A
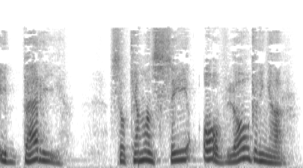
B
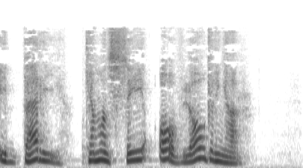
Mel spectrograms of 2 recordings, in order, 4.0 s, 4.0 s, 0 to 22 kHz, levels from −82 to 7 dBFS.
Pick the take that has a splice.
B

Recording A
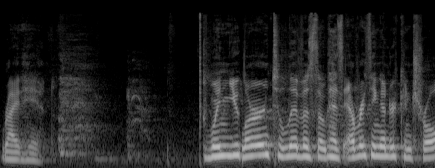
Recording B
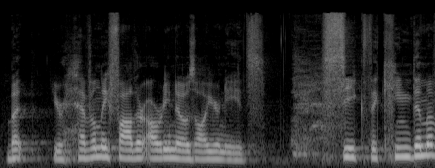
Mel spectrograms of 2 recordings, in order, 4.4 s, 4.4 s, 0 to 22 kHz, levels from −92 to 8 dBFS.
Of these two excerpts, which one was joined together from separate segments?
A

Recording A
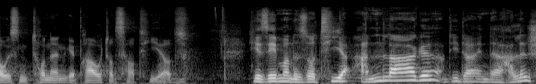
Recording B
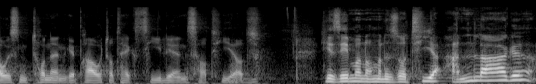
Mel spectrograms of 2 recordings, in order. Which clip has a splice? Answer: A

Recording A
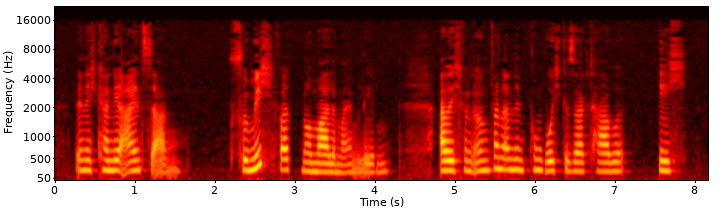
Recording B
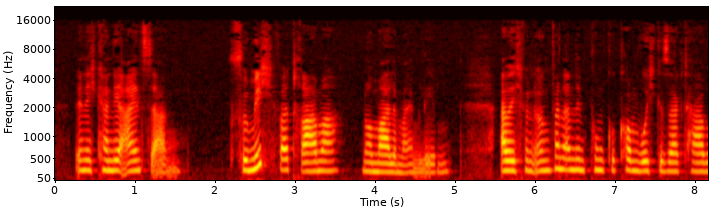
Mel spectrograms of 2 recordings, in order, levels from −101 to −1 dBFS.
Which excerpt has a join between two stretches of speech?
A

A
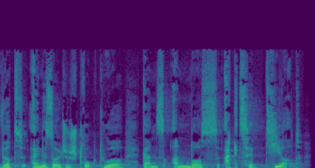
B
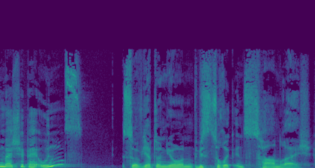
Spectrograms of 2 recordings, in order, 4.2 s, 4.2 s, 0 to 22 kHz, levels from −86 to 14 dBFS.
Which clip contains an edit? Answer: B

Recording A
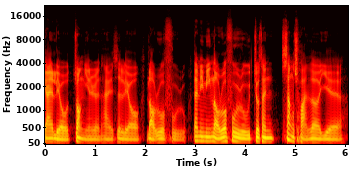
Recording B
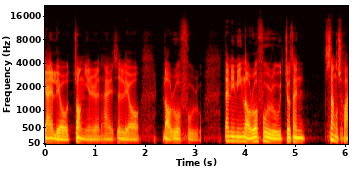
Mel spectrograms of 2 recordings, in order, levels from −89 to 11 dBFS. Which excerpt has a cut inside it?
A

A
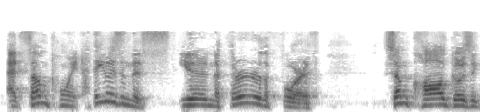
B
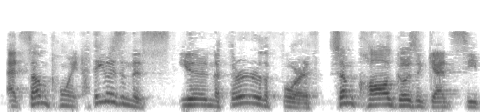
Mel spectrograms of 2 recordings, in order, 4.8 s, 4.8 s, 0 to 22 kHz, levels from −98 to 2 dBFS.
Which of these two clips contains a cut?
B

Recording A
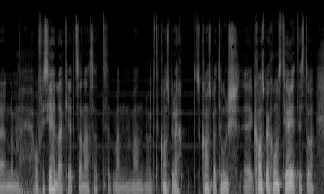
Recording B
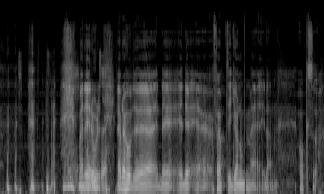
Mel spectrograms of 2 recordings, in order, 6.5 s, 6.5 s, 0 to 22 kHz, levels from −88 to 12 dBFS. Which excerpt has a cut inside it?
B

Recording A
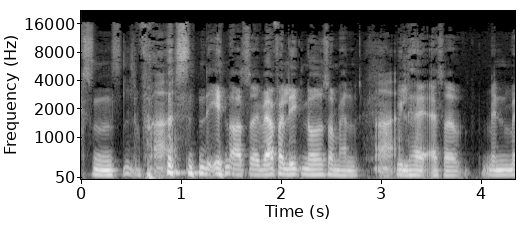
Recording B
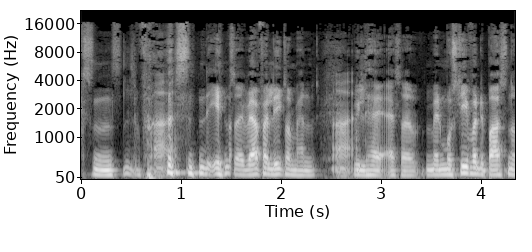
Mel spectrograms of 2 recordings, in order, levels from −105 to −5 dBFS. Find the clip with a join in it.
B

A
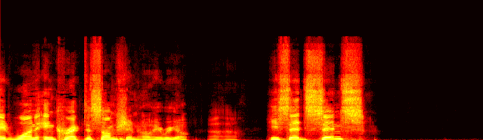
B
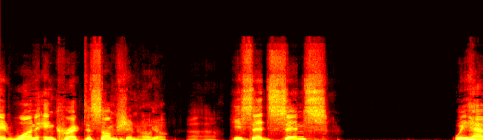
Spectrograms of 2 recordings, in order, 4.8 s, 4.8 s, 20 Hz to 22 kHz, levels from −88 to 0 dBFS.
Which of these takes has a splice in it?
B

